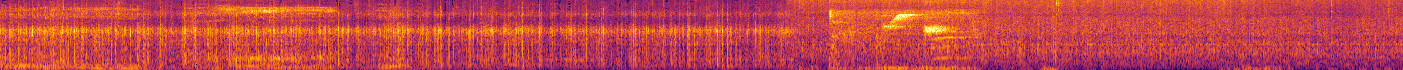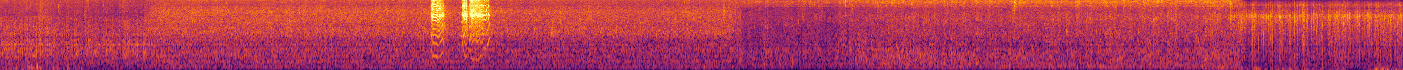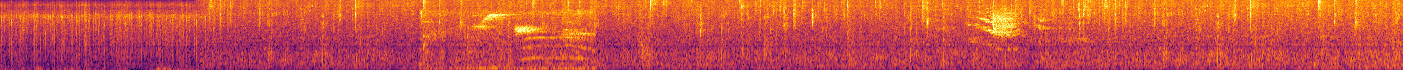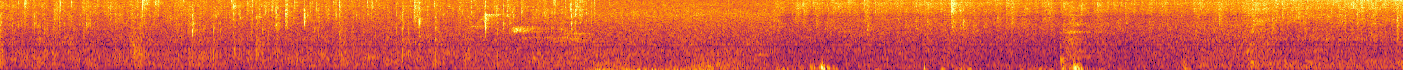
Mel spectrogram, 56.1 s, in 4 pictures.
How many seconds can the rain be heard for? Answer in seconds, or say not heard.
56 s.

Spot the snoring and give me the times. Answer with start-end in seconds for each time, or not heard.
0.0-4.3.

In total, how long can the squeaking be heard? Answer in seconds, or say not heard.
2 s.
